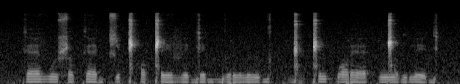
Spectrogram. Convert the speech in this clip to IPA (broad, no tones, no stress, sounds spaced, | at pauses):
k ɛ v u ʂ ɤ k ɛ ɡ t͡ɕ e ǁʰ ɔ ǁ e v e ɡ e ɡ ɡ͡b ɯ ɾ ɯ l ɯ ɡ | ɡ͡ǁ o ǁ ɯ ɡ͡b ɔ ɾ ɛ | ŋ͡ǁ ɤ ɡ m e ɡ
